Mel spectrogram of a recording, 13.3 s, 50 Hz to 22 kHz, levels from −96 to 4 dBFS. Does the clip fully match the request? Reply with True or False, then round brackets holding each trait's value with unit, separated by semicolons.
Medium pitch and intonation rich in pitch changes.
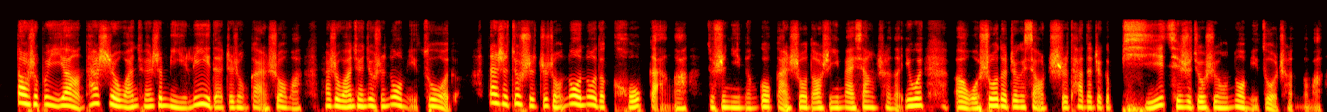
False (180 Hz; 4.4 semitones)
